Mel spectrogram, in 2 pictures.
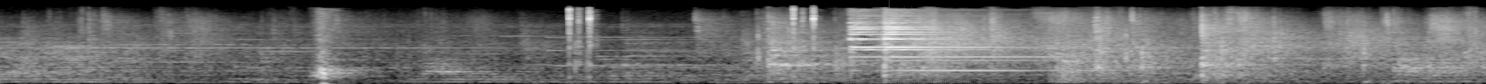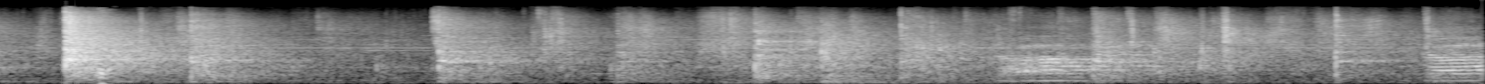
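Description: Badminton doubles rally: sharp racket strikes on the shuttlecock mixed with players' shoes thudding and scuffing on the concrete court. The loudest hit comes about eight seconds in.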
